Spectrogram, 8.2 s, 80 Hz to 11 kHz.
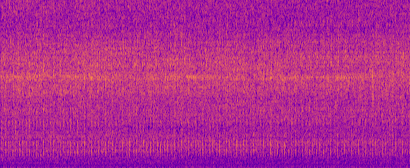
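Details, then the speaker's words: Nissan Primera P10 1.6 carbureted four-cylinder after engine gasket restoration, warm: even, fast ticking idle at constant speed, no knock or misfire; normal idle (cold starts troubled by faulty carburettor valve). "voilà ça c'est le ralenti normal vous voyez avec les lumières cette prime est rare"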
